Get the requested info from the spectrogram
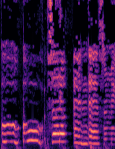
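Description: A woman singing a few short phrases a cappella, with held notes that bend in pitch. The video is sped up, which raises her voice.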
